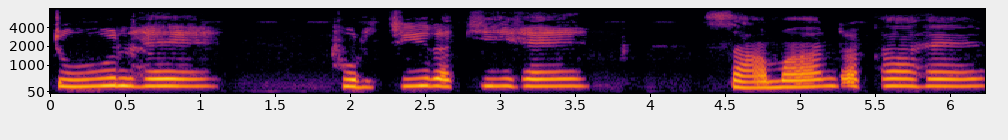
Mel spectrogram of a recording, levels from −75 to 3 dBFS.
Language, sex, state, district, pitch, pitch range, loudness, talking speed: Hindi, female, Bihar, Jamui, 255 Hz, 245-260 Hz, -14 LUFS, 75 wpm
